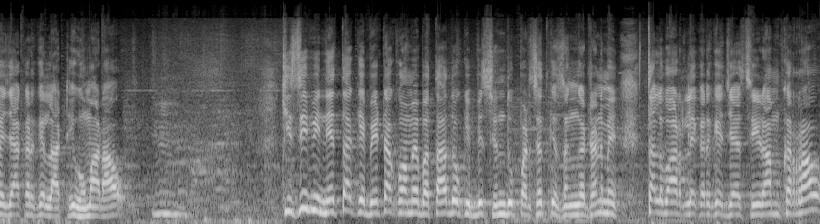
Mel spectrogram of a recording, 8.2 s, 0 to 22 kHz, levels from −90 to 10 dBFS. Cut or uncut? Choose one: uncut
